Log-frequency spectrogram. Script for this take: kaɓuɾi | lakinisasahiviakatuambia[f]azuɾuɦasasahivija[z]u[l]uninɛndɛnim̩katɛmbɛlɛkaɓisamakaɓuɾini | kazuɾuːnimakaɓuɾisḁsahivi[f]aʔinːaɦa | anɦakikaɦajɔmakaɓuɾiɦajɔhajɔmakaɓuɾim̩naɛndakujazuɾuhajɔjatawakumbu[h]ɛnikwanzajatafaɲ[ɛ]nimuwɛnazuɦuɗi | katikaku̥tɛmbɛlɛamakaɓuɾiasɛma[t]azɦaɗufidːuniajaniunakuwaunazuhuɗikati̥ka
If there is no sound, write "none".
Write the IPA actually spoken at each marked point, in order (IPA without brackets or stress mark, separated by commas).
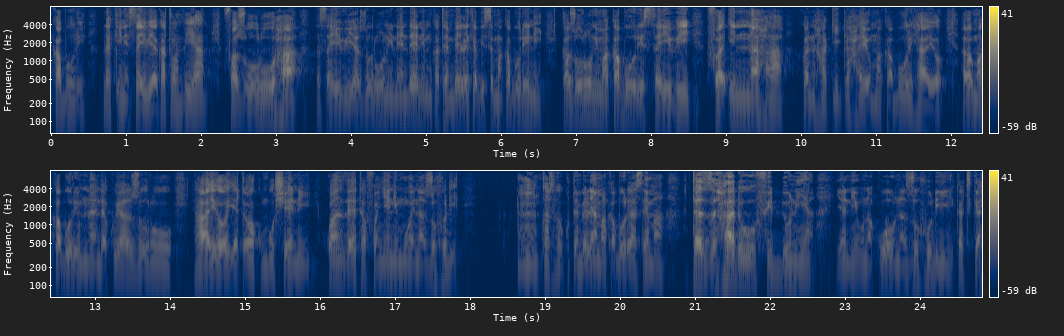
f, z, ɾ, f, ʃ, ɛ, t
